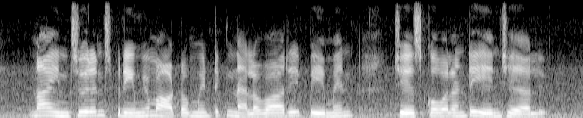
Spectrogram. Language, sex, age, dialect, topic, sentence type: Telugu, female, 18-24, Utterandhra, banking, question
